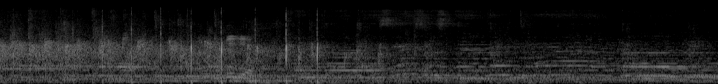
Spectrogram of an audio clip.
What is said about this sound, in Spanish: Queremos dar un fuerte aplauso a nuestros kids que se van a ir a sus clases. Que tengan un buen tiempo, chicos.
